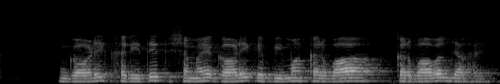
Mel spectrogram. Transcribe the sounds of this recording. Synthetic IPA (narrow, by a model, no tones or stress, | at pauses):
ɡaːɽikʰəɾiːd̪et̪səməjɡaːɽikebiːmã | kəɾbaːʋəld͡ʒaːɦɛː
